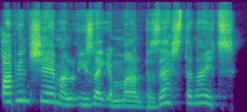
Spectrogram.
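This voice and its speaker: A man co-hosting a live fan stream, calling the match and yelling at the screen, swearing freely. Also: sits high, very animated, a little fast. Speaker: fan channel co-host. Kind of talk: excitable live match commentary.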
